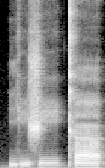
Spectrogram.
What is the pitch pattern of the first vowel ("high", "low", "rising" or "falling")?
low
